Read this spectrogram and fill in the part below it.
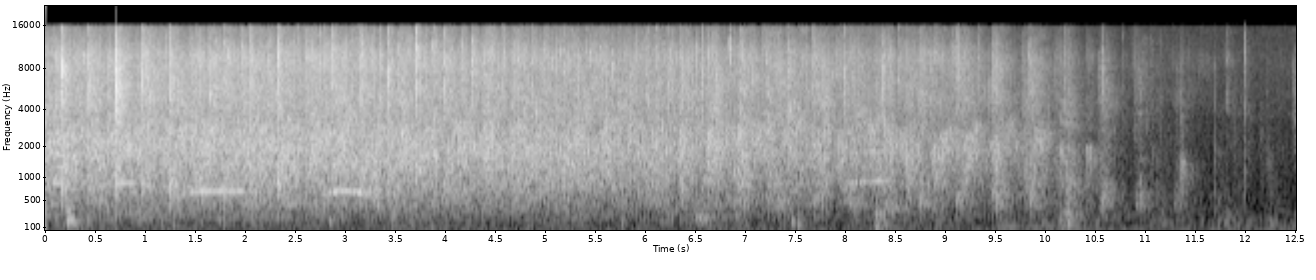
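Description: An audience applauds loudly in a large hall, and the applause slowly dies away.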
